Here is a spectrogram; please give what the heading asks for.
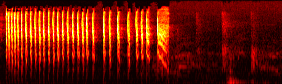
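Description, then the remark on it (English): A voice imitates a dolphin: a rapid train of high, squeaky chirping clicks that speeds up, then a short descending whistle and a few softer trailing squeaks. “Do you want to share that dolphin noise?”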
